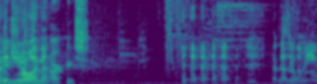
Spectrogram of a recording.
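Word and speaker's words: Arceus: How did you know I meant Arcus? That is the correct pronunciation.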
